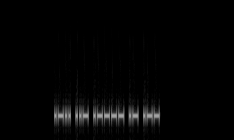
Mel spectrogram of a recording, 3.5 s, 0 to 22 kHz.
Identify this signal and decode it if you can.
Morse code, heard as a keyed tone, about 44 wpm, 700 Hz. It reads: LU1AW
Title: DXCC-100 Call Signs - 5 Characters - Repeated 2x - 45wpm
